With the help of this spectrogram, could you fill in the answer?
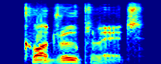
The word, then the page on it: quadruplet: British English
